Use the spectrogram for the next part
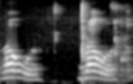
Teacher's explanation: Là nguyên âm đôi các bạn nhé. Nguyên âm đôi này, đây là âm là bao gồm âm Ơ và âm U. Kết hợp với nhau tạo thành một nguyên âm đôi đọc là O.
